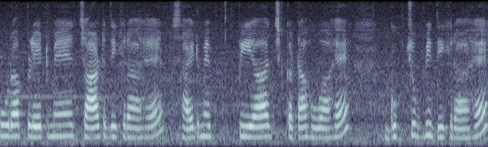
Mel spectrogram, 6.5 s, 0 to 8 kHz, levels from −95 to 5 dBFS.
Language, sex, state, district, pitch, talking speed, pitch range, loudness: Hindi, female, Punjab, Fazilka, 215 Hz, 165 wpm, 205-225 Hz, -18 LUFS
